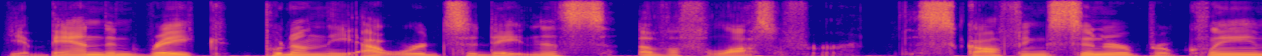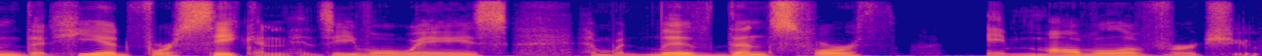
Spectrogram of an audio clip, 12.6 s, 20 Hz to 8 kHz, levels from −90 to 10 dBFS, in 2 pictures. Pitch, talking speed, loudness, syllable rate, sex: 115 Hz, 145 wpm, -21 LUFS, 4.6 syllables/s, male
